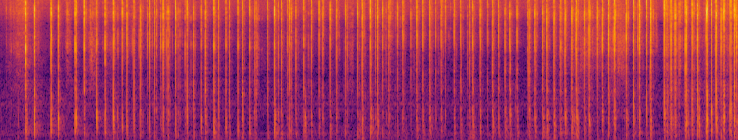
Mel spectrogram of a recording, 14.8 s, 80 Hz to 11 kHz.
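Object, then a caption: Glossy paper brochure. Long acrylic nails tap rapidly on the pages of an open glossy paper brochure with red text, held and lying on a bed. The result is a fast, steady stream of short, crisp, dry taps with a bright papery edge and almost no ring, briefly pausing just past 13 seconds before resuming.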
